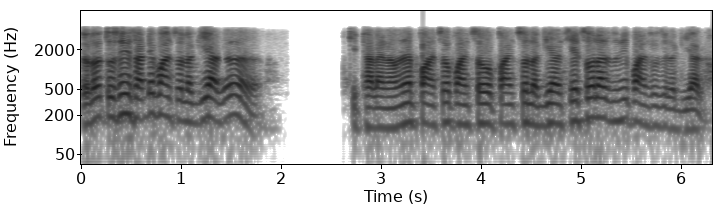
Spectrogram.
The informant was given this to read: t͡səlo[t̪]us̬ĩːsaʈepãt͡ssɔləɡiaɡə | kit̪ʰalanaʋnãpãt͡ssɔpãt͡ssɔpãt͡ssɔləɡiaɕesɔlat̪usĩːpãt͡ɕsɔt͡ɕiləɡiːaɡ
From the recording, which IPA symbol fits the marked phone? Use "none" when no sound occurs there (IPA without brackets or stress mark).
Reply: t̪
